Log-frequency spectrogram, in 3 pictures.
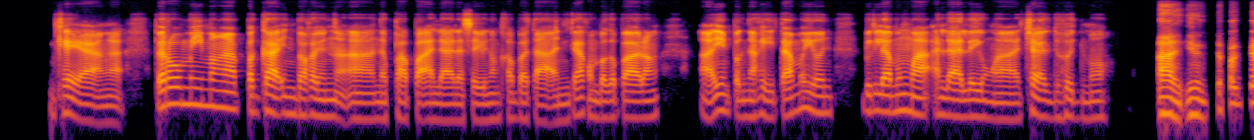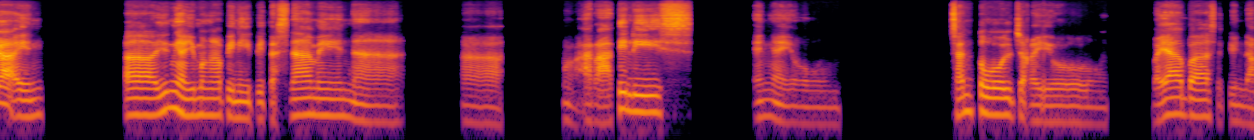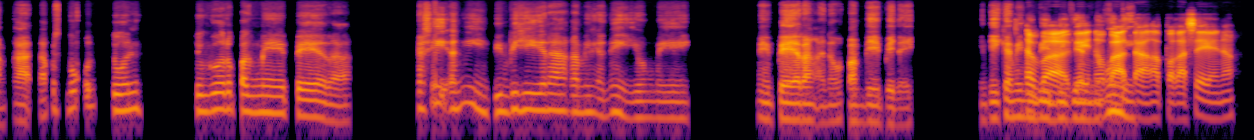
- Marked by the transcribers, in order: tapping
- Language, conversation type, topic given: Filipino, podcast, Ano ang paborito mong alaala noong bata ka pa?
